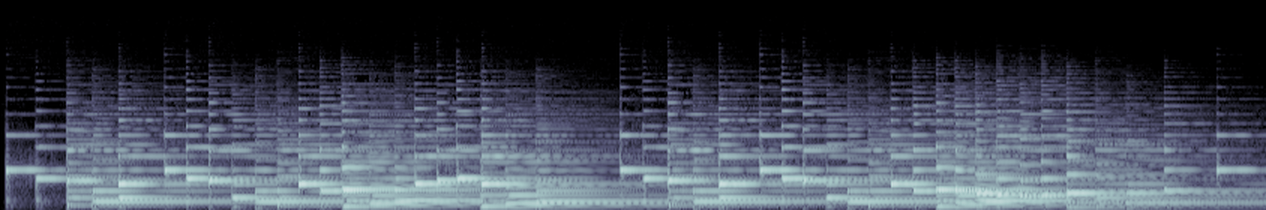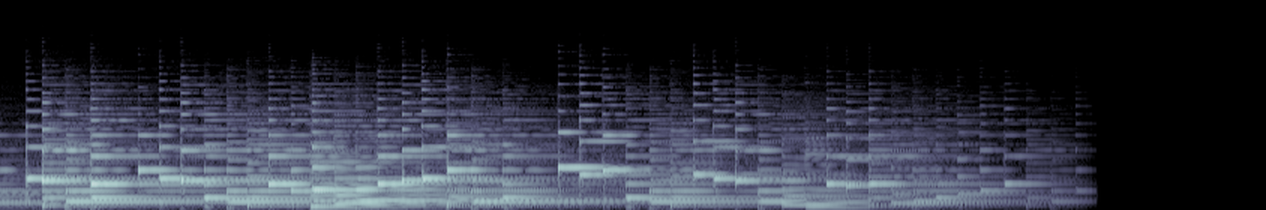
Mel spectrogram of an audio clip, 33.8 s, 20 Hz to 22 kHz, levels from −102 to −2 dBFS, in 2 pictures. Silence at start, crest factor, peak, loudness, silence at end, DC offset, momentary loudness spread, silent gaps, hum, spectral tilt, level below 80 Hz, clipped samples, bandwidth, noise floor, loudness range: 0.05 s; 18 dB; -8 dBFS; -27 LUFS; 3.1 s; under 0.1%; 15 LU; none; none; -9.5 dB/octave; -62 dBFS; under 0.1%; 6 kHz; -59 dBFS; 13 LU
